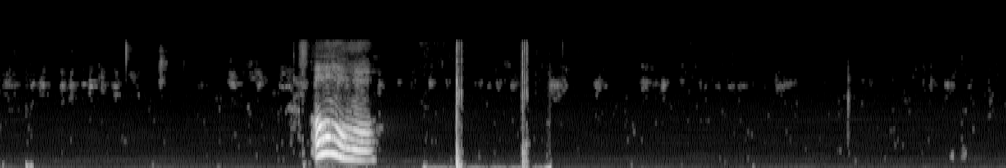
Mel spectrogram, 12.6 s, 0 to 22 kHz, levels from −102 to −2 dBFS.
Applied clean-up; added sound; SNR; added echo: classical method spectral subtraction.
